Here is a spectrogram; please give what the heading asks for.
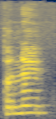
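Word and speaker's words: pūnu: You then have a spoon, which is a punu, punu with a toitoa on the U, punu, punu.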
